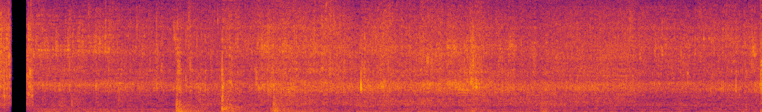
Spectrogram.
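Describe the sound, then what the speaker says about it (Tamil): Chopped onions fry in hot oil with spluttered mustard seeds in a kadai, giving a loud, steady sizzle and crackle with a few stirring scrapes, no voices. "வெங்காயம் சேர்த்து லேசாக வதங்கினதும்"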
